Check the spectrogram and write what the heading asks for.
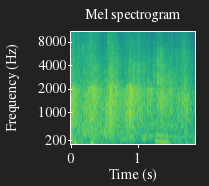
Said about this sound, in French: Est-ce qu'on peut ah. l'applaudir, s'il vous plaît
